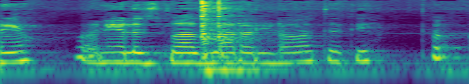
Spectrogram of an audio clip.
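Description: Speech only: a person talking, with no other clear sound.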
